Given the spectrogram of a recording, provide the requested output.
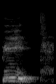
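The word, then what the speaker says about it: piit: So number one, everybody, ma go beat. Mako beat. Ma go beat. Now the last part is spelled it's spelled P-I-I-T, but it's pronounced beat like that.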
